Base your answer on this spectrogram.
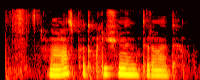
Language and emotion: Russian, neutral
